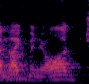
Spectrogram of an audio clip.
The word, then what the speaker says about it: Mignola: like, Is that how you say his name? – Yeah, Mike Mignola.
